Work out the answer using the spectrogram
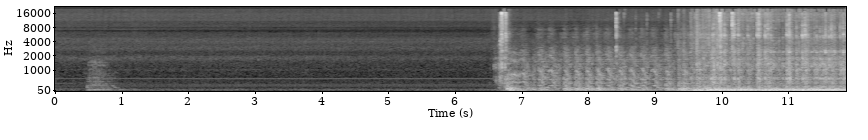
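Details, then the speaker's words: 2002 Ford F350 7.3 diesel at about minus 4°C, cold start on booster battery, serpentine belt off: catches after about seven seconds, then loud lumpy uneven rattle; misfire at idle, owner suspects a bad glow plug. "kind of missing it I think it has a back low plug about minus four Celsius today see the check engine light is still on"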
